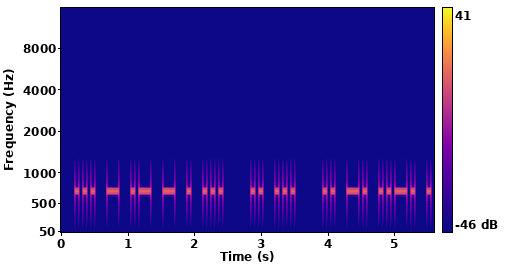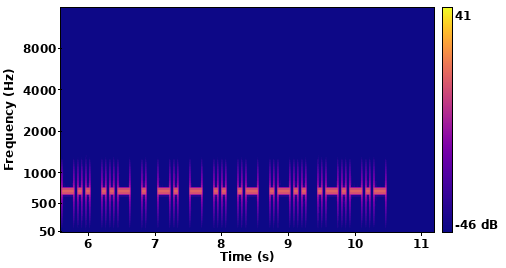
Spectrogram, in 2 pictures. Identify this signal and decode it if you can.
Morse code, heard as a keyed tone, about 21 wpm, 700 Hz. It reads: STATES IS INFLUENTIAL.
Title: Sentences with 4-Word Phrases - Spoken Beginning - 20wpm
